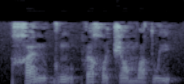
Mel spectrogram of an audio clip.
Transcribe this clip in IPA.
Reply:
χ æ n u ɡ u ŋ u pʰ ə χ u t͡ʃ ɒ m ɒ t w i

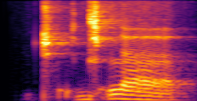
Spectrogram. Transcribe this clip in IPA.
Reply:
ʈʰ ə̰ ɟ ɛ̰ l a

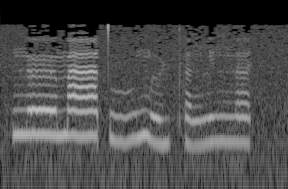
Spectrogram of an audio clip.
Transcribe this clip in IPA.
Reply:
n̪ œː˥ m aː˥ t̪ uː˨˥ m ɵ˨˥ ɥ pʰ ɐ˨˧ ŋ l ɪ˧ ŋ n̪ ɐ˧ t̚

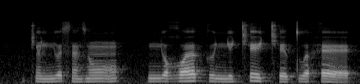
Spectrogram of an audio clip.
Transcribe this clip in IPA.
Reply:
c ə̃ ɲ ɵ s ə̃ z õ | ɲ ɵ ʁʷ ɜ k ɵ ɲ ɛ cʰ e cʰ e tʷ ɜ h ɛ

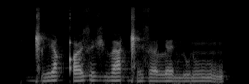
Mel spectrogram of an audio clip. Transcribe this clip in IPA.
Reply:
ɡ͡ǁ e qʼ ʏ z ə ʒ ð a ɡ͡ǁ ɛ z ɐ l ɛ n u ɾ ũ

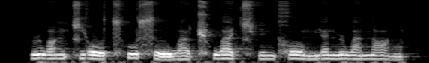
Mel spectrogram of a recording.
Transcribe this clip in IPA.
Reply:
ɻ w ɑ˧˥ ŋ t͡ɕ j o̰˨˩ ʊ̯ t͡sʰ u˥ s ɹ̩˨˩ w ä˧˥ ʈ͡ʂʰ w ä˥˩ t͡ɕʰ i˧˥ ŋ x o˥˩ ʊ̯ m j ɛ˥ n ɻ w a˥ n ɑ˥˩ ŋ

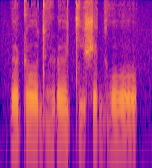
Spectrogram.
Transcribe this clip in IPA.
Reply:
ɵ ʈ oː dʱ ɵ ɽ ɵː tʲ ɵ ʃ ɛ ɡʱ oː

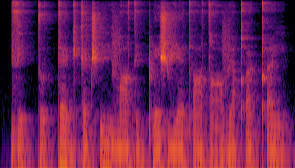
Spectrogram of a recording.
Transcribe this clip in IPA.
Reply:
z i tː ʊ tː ɛ ɡ i ɡ ɛ t͡ʃʼ i v ɑ t i ɡ pʼ e ʃ vʲ ɛ tʼ ɑ t ɑ v e qʼ ʉ ɡ qʼ i

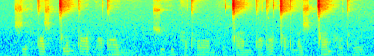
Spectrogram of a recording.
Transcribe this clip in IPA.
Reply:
ʃ e f tˤ i ʃ ǀ e m tˤ iː p w a dˤ iː | ʃ u h ɯ bʱ a dʱ ɔː m f ɤ ǀ aː ŋ tˤ ɛ dˤ o ǀ e tˤ ŋ e ʃ ǀ a m ɦ ɔ dʱ ɤ

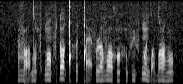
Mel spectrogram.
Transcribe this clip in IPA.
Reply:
v æ̰ dˤ õ f ɠ ɔ̃ f ɗ ɔ ǃʰ ɵ ǃ æ̰ f ɹ ʌ v ɔ x ɔ̃ h ũ f y f ɠ õ d ɔ̰ dˤ æ ðˤ ũ

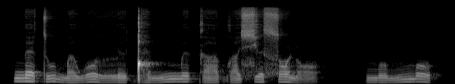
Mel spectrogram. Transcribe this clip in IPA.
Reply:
n̪ ɛ˥˩ t u˥˩ m ɐ˨˩ w o˥˩ lː ɘ˨˩ ɡ͡ǃ ɛ˨˩ mː ɘ˥˩ k a˨˩ ɡʷ a˨˩ ɕ ɘ˥˩ s ɔ˥˩ ɳ ɔ˨˩ | m o˨˩ mː o˥˩

